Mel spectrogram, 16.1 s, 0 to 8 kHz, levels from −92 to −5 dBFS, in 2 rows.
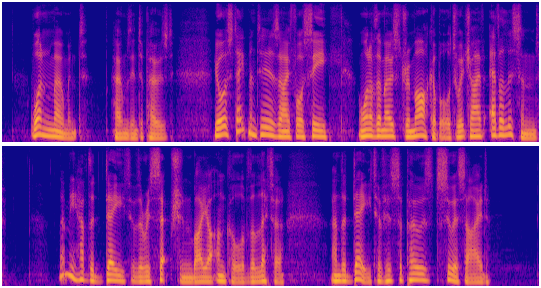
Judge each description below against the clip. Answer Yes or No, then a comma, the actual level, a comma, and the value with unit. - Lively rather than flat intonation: Yes, wide, 5.7 semitones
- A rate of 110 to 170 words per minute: Yes, average, 155 wpm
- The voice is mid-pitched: No, low, 115 Hz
